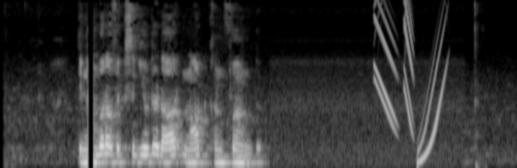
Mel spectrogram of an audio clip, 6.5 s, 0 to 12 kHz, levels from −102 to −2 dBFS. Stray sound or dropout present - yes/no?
yes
